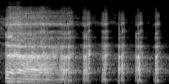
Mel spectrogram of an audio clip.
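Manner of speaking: sudden chuckling burst; laugh. Real, not acted. Trader reading viewer comments, bursts out laughing. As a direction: break into a run of laughter.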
